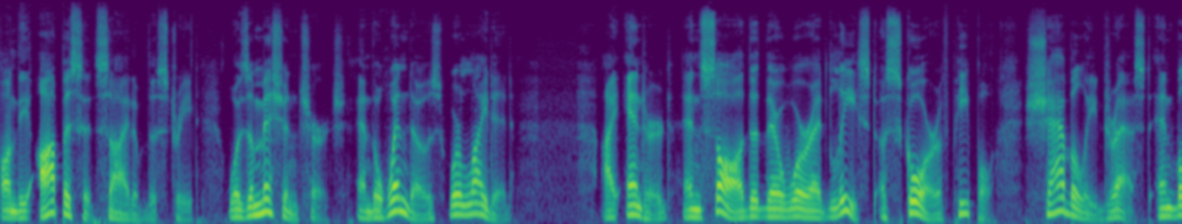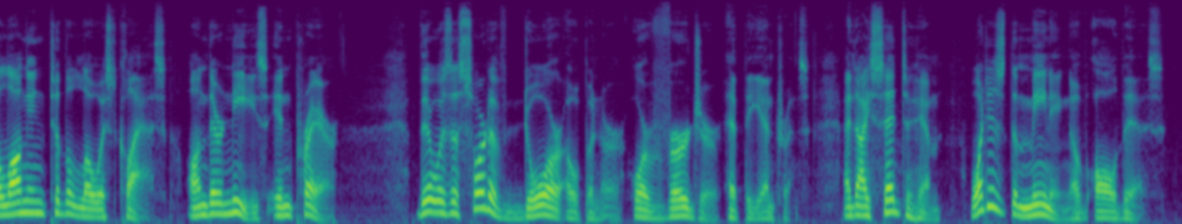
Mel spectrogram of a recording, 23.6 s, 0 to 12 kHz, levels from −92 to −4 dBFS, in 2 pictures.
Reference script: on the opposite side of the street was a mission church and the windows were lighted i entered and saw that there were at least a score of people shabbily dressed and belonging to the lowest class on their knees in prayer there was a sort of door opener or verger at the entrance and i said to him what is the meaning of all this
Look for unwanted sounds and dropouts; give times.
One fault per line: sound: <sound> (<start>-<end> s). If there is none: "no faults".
no faults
